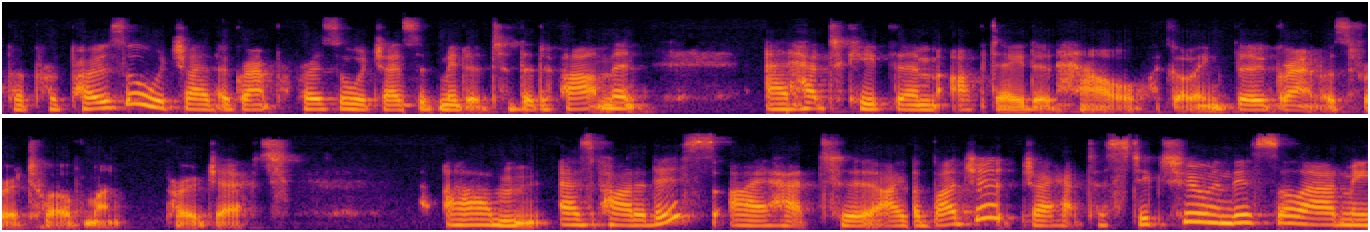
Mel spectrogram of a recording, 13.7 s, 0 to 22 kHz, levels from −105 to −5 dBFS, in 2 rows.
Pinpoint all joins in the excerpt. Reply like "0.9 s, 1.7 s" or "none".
1.1 s, 2.0 s, 3.9 s, 5.3 s, 5.8 s, 11.4 s, 11.9 s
